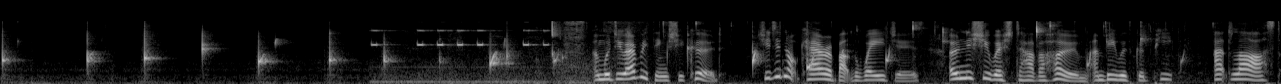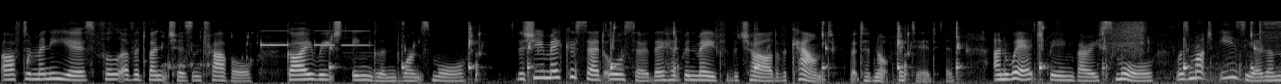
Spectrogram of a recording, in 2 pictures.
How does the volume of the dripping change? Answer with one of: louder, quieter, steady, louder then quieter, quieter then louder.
quieter then louder.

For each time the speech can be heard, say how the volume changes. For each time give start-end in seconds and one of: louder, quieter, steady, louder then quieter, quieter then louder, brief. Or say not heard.
5.9-25.5 steady.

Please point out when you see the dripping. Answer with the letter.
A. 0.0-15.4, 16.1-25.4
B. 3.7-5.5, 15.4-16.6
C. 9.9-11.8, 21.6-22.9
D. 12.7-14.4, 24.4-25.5
A.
